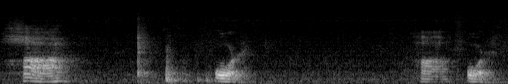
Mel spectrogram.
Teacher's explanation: But if it has responsibilities, it's still functioning as a consonant. It is a silent consonant. All you hear is the gap between ah and o.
